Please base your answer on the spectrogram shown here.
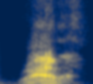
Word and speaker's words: Rida: Some people pronounce it Flo Ritter or Rida. How do you say it? Rida, like with an H.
